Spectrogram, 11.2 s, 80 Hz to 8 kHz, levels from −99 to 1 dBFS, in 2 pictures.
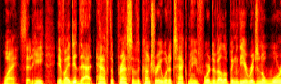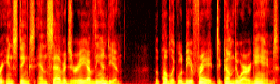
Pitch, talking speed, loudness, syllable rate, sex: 110 Hz, 200 wpm, -19 LUFS, 5.2 syllables/s, male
